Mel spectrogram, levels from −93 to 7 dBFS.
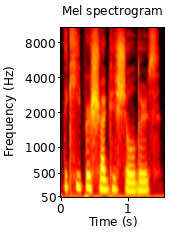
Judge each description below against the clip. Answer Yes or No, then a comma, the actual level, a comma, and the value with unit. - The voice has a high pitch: Yes, high, 195 Hz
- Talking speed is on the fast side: No, average, 195 wpm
